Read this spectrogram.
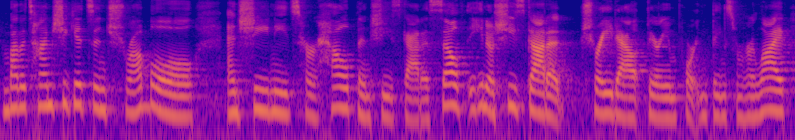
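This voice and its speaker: Woman podcast cohost chatting about movies, lowish voice, pretty emphatic and opinionated. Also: normal speed, hardly any pauses, a bit bright. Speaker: film podcast co-host. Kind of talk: casual film discussion.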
